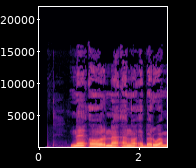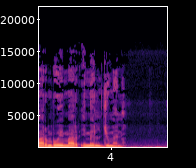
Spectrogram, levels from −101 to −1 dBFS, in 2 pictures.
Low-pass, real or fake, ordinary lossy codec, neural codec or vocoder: 19.8 kHz; real; MP3, 64 kbps; none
